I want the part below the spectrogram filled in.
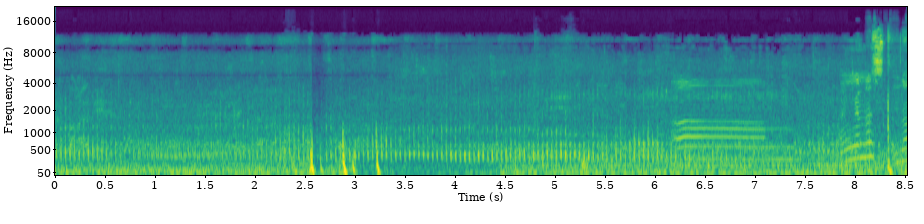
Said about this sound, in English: Oh, the helicopter we saw earlier.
